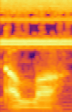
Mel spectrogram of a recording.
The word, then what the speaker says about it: الله: Qulillah, the word Allah is pronounced with tarqiq because there is a letter with a kasra before the word Allah.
